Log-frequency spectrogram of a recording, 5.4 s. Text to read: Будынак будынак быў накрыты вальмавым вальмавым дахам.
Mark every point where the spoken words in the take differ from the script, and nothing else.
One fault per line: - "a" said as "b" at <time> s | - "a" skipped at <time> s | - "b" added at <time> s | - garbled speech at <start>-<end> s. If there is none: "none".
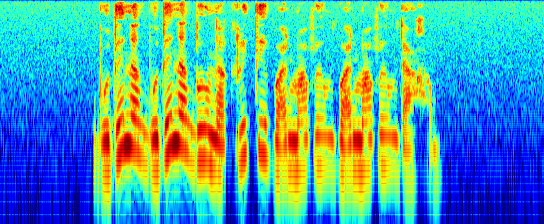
none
